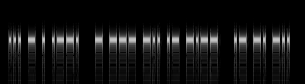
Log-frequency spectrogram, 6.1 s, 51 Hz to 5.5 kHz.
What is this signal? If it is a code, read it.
Morse code, heard as a keyed tone, about 25 wpm, 600 Hz. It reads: STEP TODAY AND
